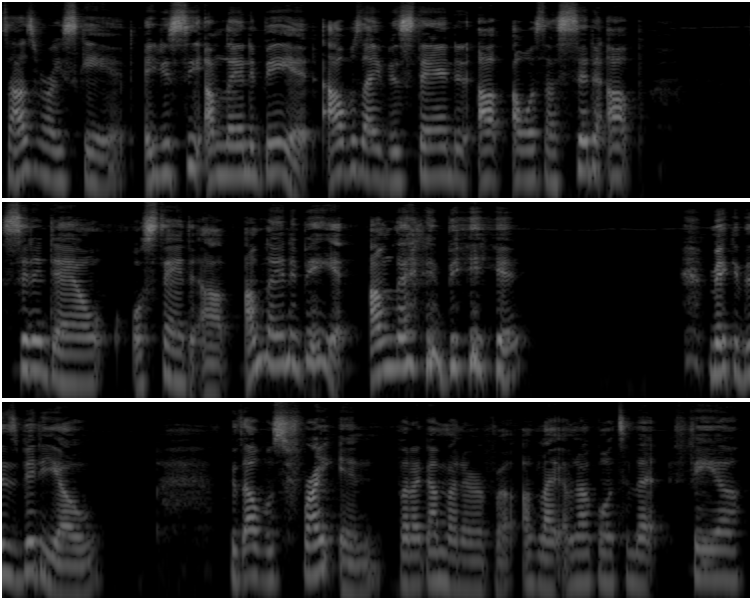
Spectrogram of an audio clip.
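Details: Adult woman with a lifelong stutter, now more controlled and improved, worse when excited; stuttering.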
